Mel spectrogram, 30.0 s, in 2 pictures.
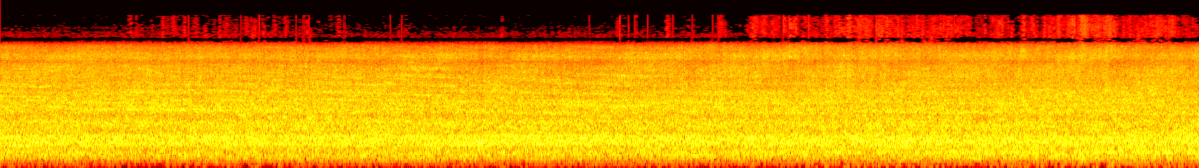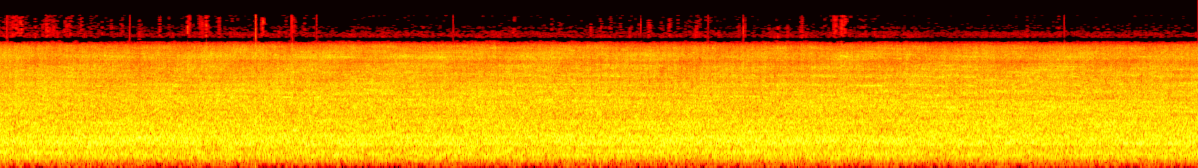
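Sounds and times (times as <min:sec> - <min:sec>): train wheels rolling on rails: 0:00.0 - 0:29.9.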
